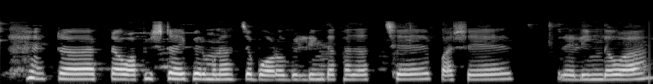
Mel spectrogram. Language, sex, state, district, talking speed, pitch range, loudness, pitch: Bengali, female, West Bengal, Jhargram, 145 wpm, 225-250 Hz, -15 LUFS, 235 Hz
